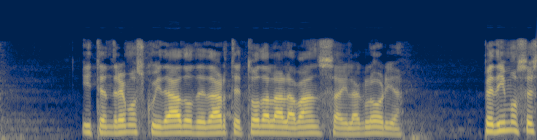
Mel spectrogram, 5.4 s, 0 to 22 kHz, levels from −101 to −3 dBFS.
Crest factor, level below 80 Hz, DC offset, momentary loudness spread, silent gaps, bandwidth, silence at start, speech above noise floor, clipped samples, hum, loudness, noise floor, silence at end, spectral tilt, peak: 18 dB; -58 dBFS; under 0.1%; 10 LU; none; 8.2 kHz; 0.05 s; 43 dB; under 0.1%; none; -22 LUFS; -64 dBFS; 0 s; -6 dB/octave; -4 dBFS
